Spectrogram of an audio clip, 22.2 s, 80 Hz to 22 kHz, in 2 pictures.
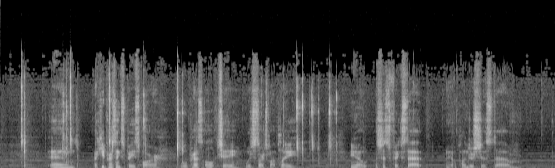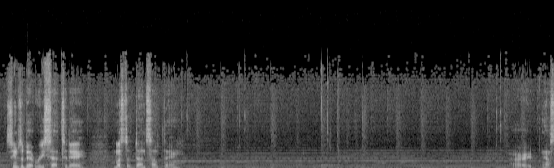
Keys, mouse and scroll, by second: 0.3 space, 1.0 space, 3.3 alt+j, 4.7 middle click, 5.8 KP_1, 8.0 click, 20.8 click, 21.7 scroll up 8.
